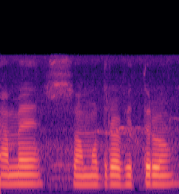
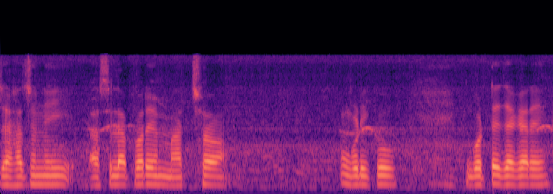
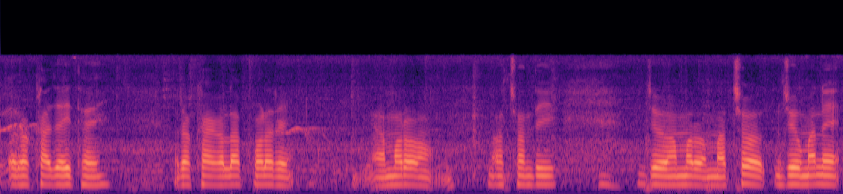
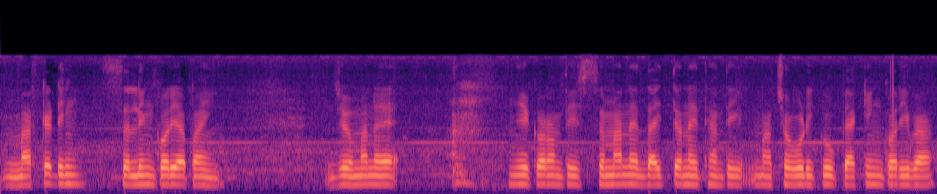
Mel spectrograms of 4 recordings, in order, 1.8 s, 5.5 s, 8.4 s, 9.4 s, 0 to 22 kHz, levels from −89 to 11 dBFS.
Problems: constant background noise, continuous background conversations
